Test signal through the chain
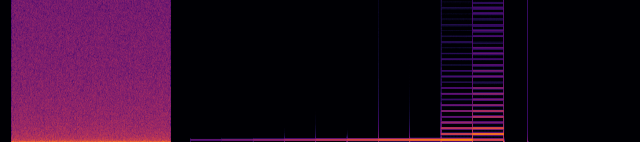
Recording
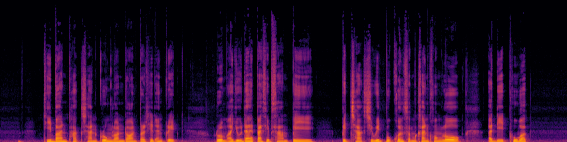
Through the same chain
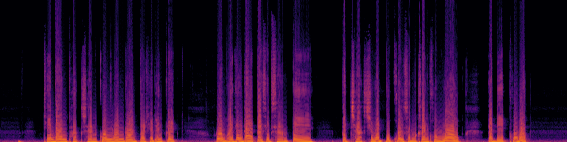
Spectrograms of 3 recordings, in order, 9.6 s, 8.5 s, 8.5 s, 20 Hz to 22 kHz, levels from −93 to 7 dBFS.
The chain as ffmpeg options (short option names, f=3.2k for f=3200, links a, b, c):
-af "lowshelf=f=190:g=11.5,aeval=exprs='0.188*(abs(mod(val(0)/0.188+3,4)-2)-1)':c=same,volume=-5.5dB"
